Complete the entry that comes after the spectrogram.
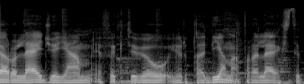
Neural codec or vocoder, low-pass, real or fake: none; 14.4 kHz; real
